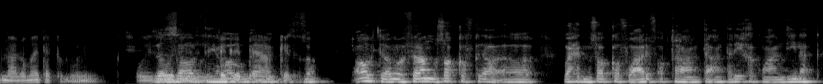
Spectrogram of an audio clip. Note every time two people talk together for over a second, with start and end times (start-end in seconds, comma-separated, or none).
1.5-3.1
